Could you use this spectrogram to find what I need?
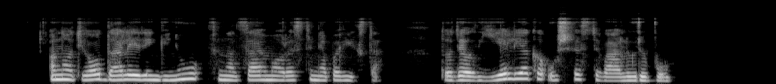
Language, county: Lithuanian, Klaipėda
